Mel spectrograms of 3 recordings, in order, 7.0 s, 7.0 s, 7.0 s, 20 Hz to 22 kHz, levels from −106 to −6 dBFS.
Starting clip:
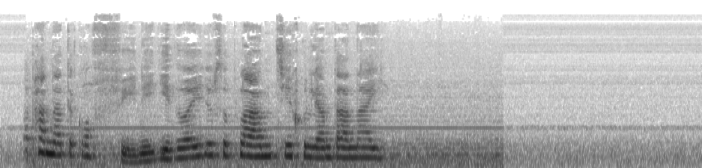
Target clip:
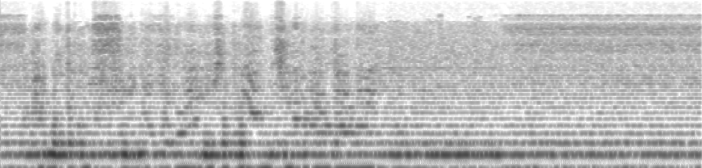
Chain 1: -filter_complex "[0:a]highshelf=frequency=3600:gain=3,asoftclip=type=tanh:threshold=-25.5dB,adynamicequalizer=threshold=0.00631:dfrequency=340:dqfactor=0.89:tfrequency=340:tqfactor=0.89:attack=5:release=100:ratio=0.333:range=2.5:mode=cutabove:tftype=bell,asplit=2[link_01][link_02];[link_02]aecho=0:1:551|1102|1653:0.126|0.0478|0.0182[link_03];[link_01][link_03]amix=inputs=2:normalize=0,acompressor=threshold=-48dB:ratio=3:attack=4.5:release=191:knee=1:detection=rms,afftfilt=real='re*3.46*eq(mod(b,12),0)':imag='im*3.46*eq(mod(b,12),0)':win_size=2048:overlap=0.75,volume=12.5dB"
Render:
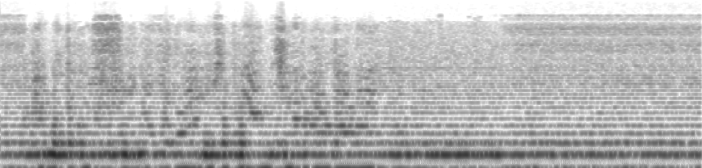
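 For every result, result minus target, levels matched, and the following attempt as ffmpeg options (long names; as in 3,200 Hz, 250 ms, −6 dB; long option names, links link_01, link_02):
8,000 Hz band −7.0 dB; downward compressor: peak gain reduction −6 dB
-filter_complex "[0:a]highshelf=frequency=3600:gain=14.5,asoftclip=type=tanh:threshold=-25.5dB,adynamicequalizer=threshold=0.00631:dfrequency=340:dqfactor=0.89:tfrequency=340:tqfactor=0.89:attack=5:release=100:ratio=0.333:range=2.5:mode=cutabove:tftype=bell,asplit=2[link_01][link_02];[link_02]aecho=0:1:551|1102|1653:0.126|0.0478|0.0182[link_03];[link_01][link_03]amix=inputs=2:normalize=0,acompressor=threshold=-48dB:ratio=3:attack=4.5:release=191:knee=1:detection=rms,afftfilt=real='re*3.46*eq(mod(b,12),0)':imag='im*3.46*eq(mod(b,12),0)':win_size=2048:overlap=0.75,volume=12.5dB"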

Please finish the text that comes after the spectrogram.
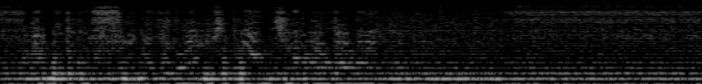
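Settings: downward compressor: peak gain reduction −6 dB
-filter_complex "[0:a]highshelf=frequency=3600:gain=14.5,asoftclip=type=tanh:threshold=-25.5dB,adynamicequalizer=threshold=0.00631:dfrequency=340:dqfactor=0.89:tfrequency=340:tqfactor=0.89:attack=5:release=100:ratio=0.333:range=2.5:mode=cutabove:tftype=bell,asplit=2[link_01][link_02];[link_02]aecho=0:1:551|1102|1653:0.126|0.0478|0.0182[link_03];[link_01][link_03]amix=inputs=2:normalize=0,acompressor=threshold=-57dB:ratio=3:attack=4.5:release=191:knee=1:detection=rms,afftfilt=real='re*3.46*eq(mod(b,12),0)':imag='im*3.46*eq(mod(b,12),0)':win_size=2048:overlap=0.75,volume=12.5dB"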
